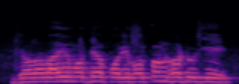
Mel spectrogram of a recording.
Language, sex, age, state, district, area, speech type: Odia, male, 30-45, Odisha, Balangir, urban, spontaneous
